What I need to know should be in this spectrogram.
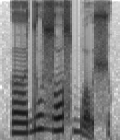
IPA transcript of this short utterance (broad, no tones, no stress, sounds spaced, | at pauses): ɐ d u z o sˤ b o̰ ʃ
